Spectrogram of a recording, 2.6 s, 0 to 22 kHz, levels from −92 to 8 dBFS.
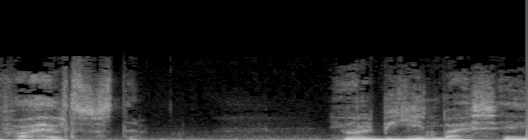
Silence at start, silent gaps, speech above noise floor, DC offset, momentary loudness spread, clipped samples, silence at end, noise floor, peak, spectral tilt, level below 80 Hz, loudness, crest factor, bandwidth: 0 s; none; 26 dB; under 0.1%; 15 LU; under 0.1%; 0 s; -43 dBFS; -6 dBFS; -6 dB/octave; -46 dBFS; -18 LUFS; 12 dB; 11 kHz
